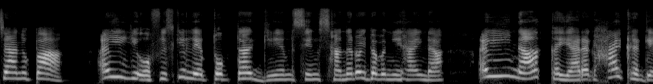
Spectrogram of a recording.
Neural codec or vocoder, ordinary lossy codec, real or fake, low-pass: codec, 44.1 kHz, 2.6 kbps, SNAC; AAC, 96 kbps; fake; 14.4 kHz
